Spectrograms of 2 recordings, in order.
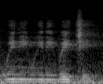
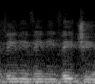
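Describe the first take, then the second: First: The words begin with a W sound. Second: The words begin with a V sound. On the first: This is the classical style of Latin. "classical Latin pronounces them like W's" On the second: This is the church style of Latin. "ecclesiastical Latin pronounces V's like V's"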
